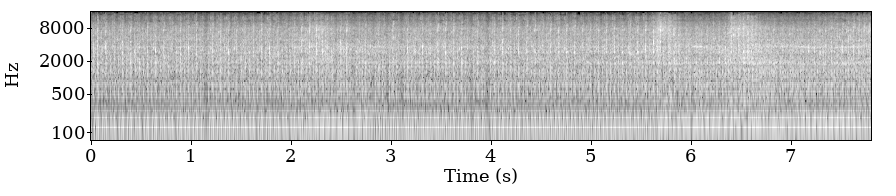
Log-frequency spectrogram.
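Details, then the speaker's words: Kawasaki Zephyr 750 motorcycle, restoration project with carbs and exhaust just refitted; loud, even exhaust pulses at fast idle with no misses or stumbles. Both cylinders firing, engine runs steadily. "okay that's good at least I know both of them are running now"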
